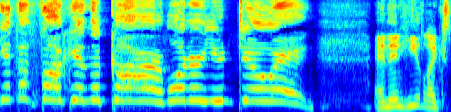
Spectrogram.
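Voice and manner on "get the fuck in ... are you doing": very high, drawn-out scream. Retelling what a man's wife screamed at him from the car, imitating a woman screaming. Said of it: "She's screaming".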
